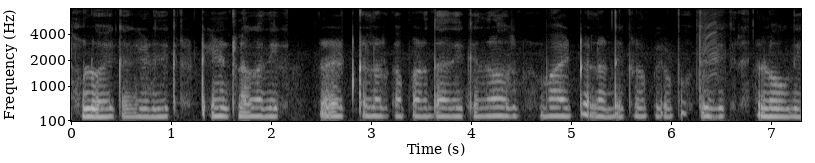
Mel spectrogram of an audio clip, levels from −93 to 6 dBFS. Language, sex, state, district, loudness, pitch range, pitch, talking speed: Hindi, female, Chhattisgarh, Kabirdham, -35 LUFS, 210-220 Hz, 215 Hz, 265 wpm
